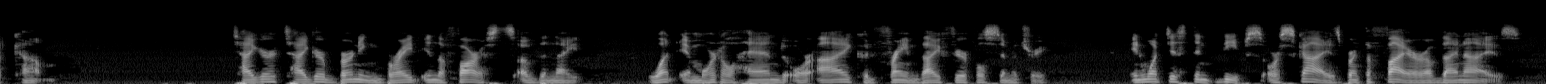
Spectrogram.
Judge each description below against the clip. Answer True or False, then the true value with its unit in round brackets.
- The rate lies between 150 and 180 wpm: False (135 wpm)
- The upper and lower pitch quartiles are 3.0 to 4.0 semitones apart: True (3.6 semitones)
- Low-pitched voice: True (100 Hz)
